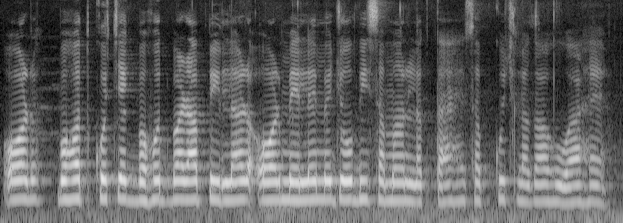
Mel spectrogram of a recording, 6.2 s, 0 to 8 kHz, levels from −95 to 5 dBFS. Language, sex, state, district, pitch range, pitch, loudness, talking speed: Hindi, female, Punjab, Kapurthala, 195-215 Hz, 210 Hz, -16 LUFS, 190 wpm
